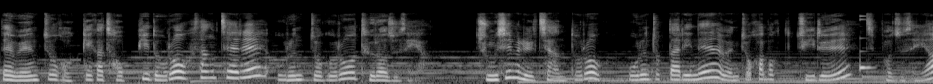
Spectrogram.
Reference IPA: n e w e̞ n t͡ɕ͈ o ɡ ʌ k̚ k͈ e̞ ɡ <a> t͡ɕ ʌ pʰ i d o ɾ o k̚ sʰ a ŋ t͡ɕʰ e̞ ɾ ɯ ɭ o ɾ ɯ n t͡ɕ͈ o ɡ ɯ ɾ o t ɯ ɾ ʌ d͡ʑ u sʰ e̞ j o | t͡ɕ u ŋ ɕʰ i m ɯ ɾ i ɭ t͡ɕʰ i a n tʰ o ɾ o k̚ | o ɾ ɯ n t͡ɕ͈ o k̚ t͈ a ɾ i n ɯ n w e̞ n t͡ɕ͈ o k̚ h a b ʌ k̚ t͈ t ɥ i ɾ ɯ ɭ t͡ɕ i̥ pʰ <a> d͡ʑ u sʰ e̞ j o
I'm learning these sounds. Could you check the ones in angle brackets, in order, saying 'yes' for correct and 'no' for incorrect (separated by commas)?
yes, no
